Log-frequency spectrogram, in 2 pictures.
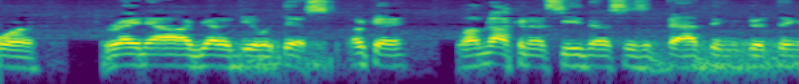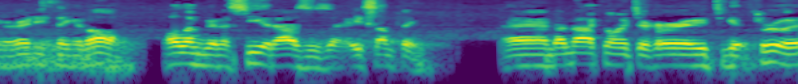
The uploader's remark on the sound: Our 13th episode was recorded while on a road trip, creating a different quality than our normal.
